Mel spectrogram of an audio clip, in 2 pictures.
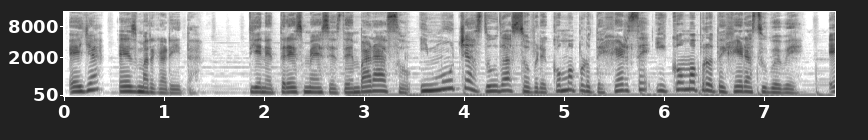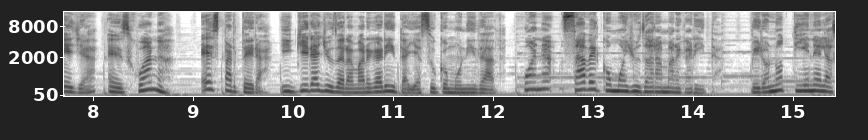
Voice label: female argentinian neutral spanish latam corporate compilation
